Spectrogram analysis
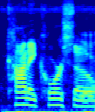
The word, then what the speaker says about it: Cane Corso: dogs people all these corsos pronounced a coney corso were amazing they had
